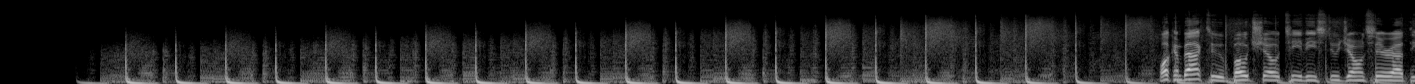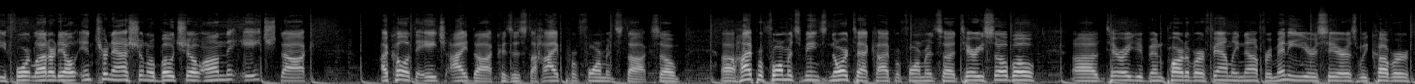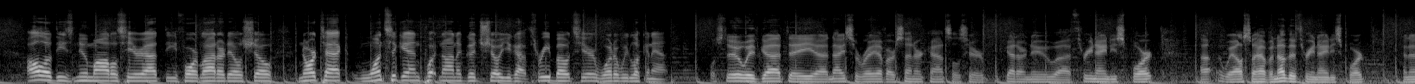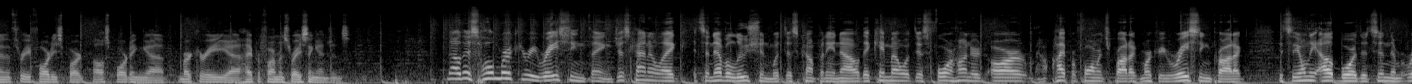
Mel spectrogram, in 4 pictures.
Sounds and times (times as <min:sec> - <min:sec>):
Music: 0:00.8 - 0:56.5
Speech: 0:11.6 - 0:17.2, 0:18.0 - 0:46.0, 0:46.9 - 0:56.5.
